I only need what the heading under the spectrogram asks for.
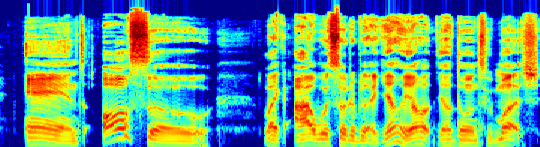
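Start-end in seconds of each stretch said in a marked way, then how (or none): none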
